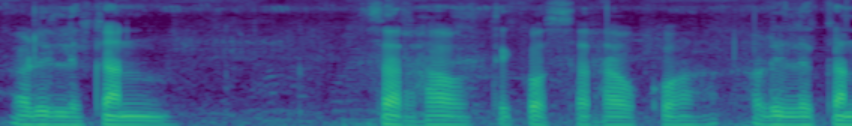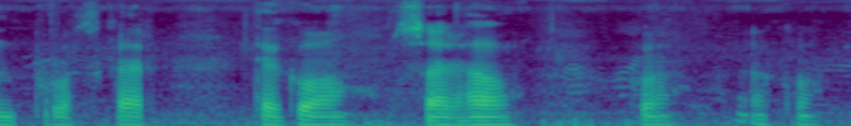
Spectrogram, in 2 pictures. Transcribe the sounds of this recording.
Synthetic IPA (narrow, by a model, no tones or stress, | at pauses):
əɽilɛkan | saɾɦawt̪ɛkɔsaɾɦawkɔəɽilɛkanpuɾɔskaɾt̪ɛkɔsaɾɦawkɔ | akɔ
